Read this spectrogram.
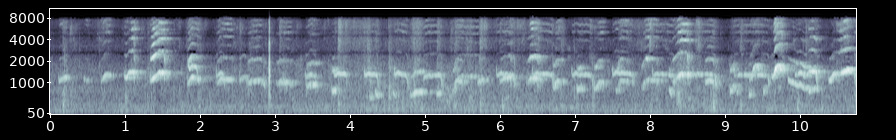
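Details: Several three-week-old puppies at feeding time, making a busy chorus of high, squeaky whimpers and yips that rise and fall in pitch and overlap continuously, with occasional soft clicks.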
